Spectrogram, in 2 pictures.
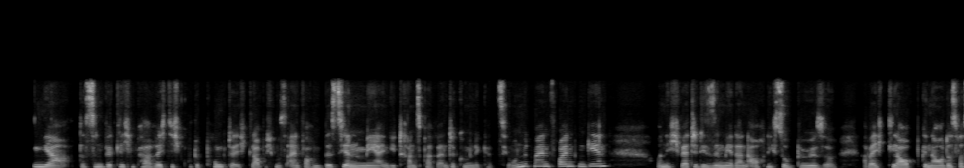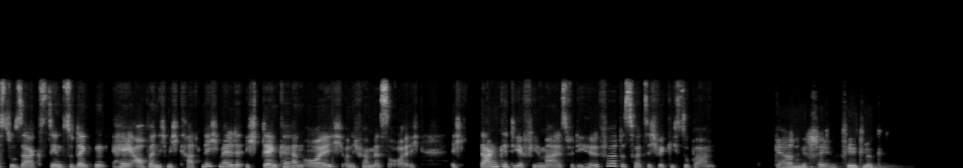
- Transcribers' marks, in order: none
- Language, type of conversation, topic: German, advice, Wie kann ich mein soziales Netzwerk nach einem Umzug in eine neue Stadt langfristig pflegen?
